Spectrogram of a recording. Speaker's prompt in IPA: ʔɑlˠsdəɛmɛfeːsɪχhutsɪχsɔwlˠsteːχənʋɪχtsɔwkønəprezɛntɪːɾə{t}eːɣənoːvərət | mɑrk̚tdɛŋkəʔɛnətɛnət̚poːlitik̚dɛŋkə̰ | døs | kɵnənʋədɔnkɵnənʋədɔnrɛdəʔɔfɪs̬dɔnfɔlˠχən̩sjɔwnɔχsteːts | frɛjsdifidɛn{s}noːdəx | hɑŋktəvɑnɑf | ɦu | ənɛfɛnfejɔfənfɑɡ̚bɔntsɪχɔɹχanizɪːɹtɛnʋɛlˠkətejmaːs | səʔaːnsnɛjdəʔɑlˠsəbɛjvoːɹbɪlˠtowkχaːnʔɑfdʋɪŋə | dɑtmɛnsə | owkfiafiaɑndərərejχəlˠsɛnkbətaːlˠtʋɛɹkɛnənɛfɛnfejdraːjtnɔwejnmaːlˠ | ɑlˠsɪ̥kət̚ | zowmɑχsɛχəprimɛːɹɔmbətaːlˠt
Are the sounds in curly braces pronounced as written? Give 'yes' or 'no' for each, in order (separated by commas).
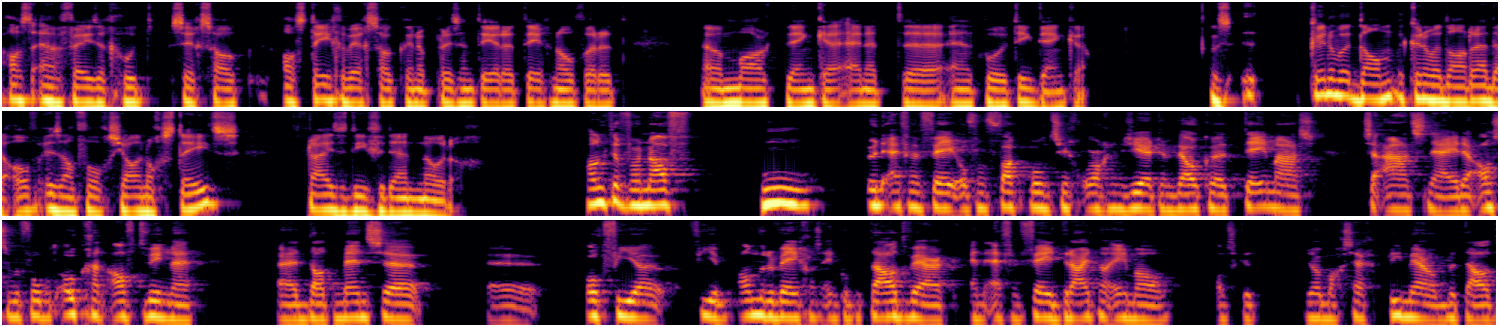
yes, no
